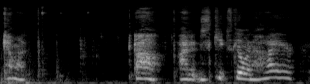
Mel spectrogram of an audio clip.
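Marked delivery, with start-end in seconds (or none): none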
